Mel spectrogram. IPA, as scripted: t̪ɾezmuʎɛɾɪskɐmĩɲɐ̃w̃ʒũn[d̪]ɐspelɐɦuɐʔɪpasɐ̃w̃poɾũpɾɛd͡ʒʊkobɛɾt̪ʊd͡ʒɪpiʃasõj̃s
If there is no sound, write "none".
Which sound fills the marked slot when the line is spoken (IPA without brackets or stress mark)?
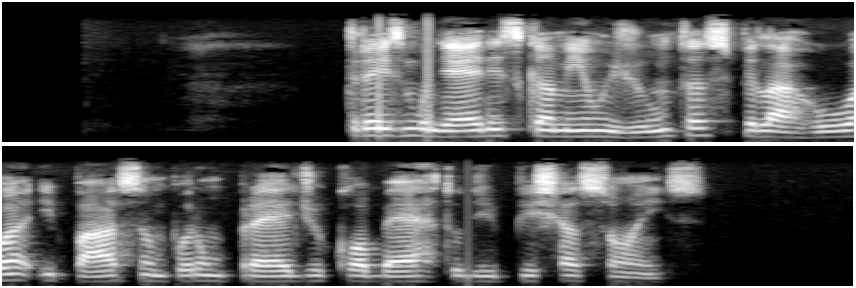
t̪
